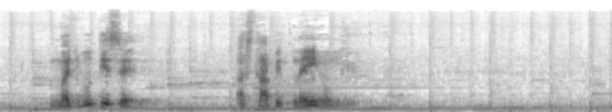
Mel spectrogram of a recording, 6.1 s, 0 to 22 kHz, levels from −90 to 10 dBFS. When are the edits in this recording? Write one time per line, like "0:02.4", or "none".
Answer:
0:04.1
